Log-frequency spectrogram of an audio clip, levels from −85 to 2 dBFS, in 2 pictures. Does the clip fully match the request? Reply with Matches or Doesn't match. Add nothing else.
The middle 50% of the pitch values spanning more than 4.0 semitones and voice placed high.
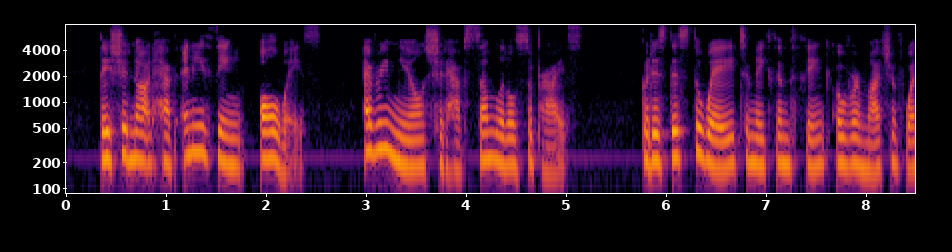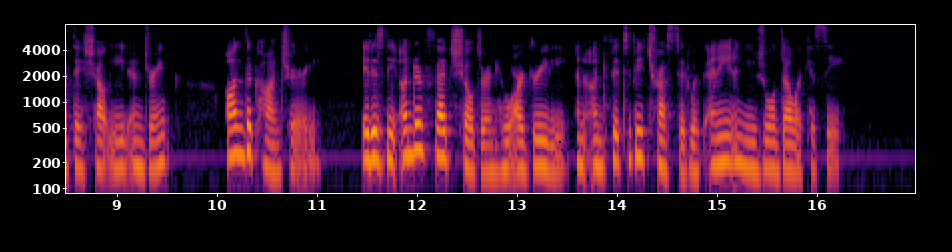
Matches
